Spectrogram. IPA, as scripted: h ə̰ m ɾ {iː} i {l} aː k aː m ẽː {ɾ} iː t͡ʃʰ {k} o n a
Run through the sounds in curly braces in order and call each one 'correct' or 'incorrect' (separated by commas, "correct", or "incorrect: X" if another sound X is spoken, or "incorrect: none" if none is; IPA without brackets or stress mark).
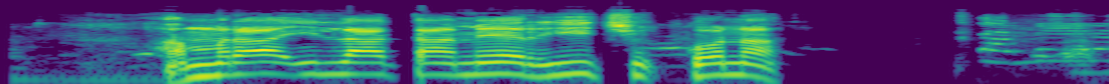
incorrect: aː, correct, correct, correct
